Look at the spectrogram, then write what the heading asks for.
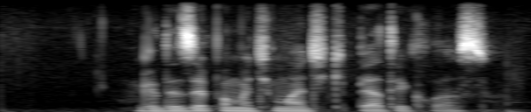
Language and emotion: Russian, neutral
